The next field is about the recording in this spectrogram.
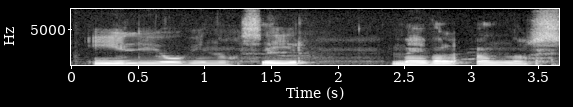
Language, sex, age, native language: Icelandic, male, 8, Polish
